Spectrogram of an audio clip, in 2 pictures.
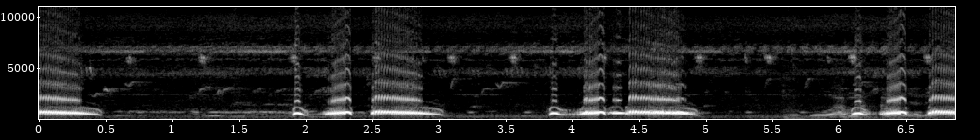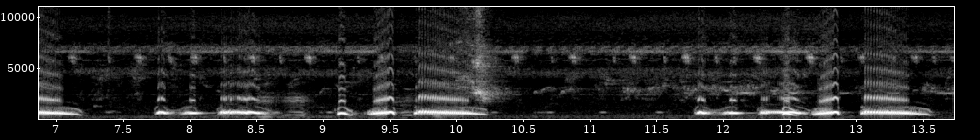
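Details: Loud cooing of a spotted dove for tutoring caged birds: repeated phrases of short hoots that run into long, mellow, slightly descending coos, roughly one phrase every two seconds, with a constant high insect buzz in the background.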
